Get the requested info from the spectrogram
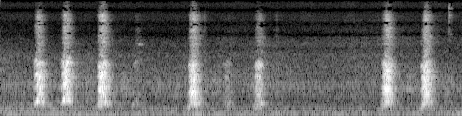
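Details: A ten-month-old German Shepherd named Oakley during recall and sit obedience work gives a run of eight short, loud barks in uneven clusters, with a low rumbling background throughout.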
